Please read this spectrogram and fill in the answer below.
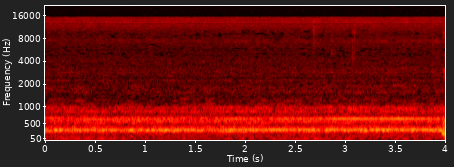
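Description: Steady ambient meditation drone of several held tones, the background of a 417 Hz healing-frequency track.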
